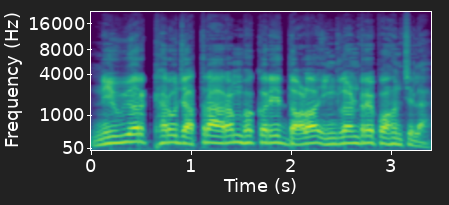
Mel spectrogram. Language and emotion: Odia, neutral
